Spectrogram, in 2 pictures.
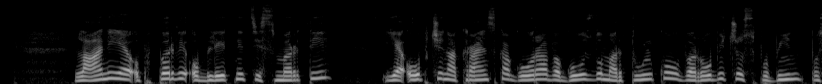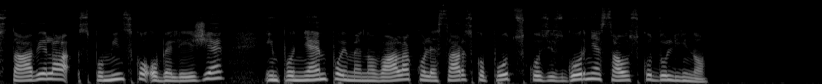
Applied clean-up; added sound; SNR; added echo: none; none; none; none.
